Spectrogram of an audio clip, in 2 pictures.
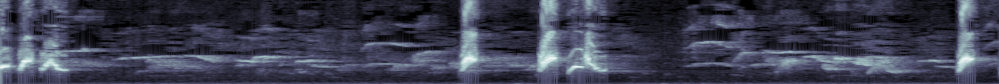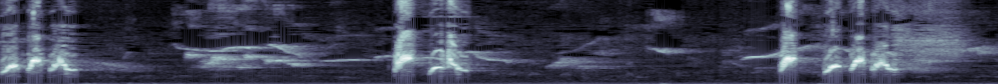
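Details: Red-whiskered bulbul kept as a cage bird, in the Thai 'bercue roi' double-linked song style: bright whistled phrases of three or four quick notes come every two seconds, with soft chattering between them and a low electrical hum.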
